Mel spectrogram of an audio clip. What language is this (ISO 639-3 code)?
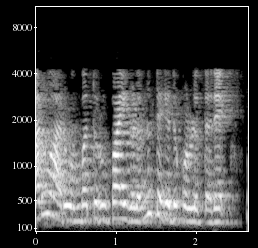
kan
